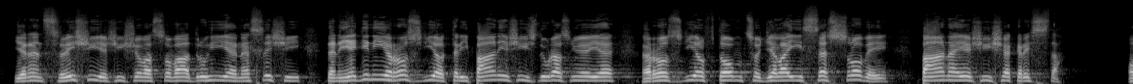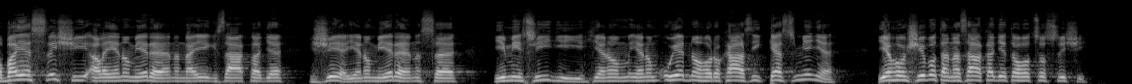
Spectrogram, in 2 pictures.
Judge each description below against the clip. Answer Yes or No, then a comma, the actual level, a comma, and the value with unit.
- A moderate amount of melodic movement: Yes, average, 3.1 semitones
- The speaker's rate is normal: Yes, average, 145 wpm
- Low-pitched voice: No, medium, 180 Hz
